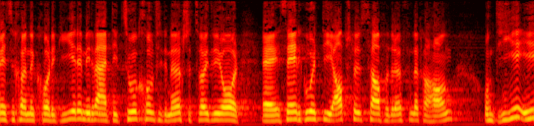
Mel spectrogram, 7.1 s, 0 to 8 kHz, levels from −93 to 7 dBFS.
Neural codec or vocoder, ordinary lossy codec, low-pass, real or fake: none; none; none; real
